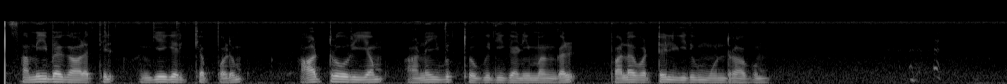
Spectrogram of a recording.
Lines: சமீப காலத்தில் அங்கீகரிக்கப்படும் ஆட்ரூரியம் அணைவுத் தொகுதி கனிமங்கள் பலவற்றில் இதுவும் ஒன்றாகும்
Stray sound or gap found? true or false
true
